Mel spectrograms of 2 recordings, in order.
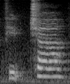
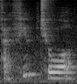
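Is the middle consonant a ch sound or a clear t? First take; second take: ch; clear t. First: The middle consonant is a ch sound. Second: The middle consonant is a carefully pronounced t. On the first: This is everyday speech. "we say kind of a ch" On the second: This is a careful voice used to recall the spelling. "we are much more posh"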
